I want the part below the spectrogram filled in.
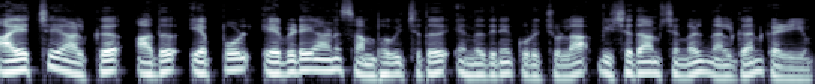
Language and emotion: Malayalam, neutral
